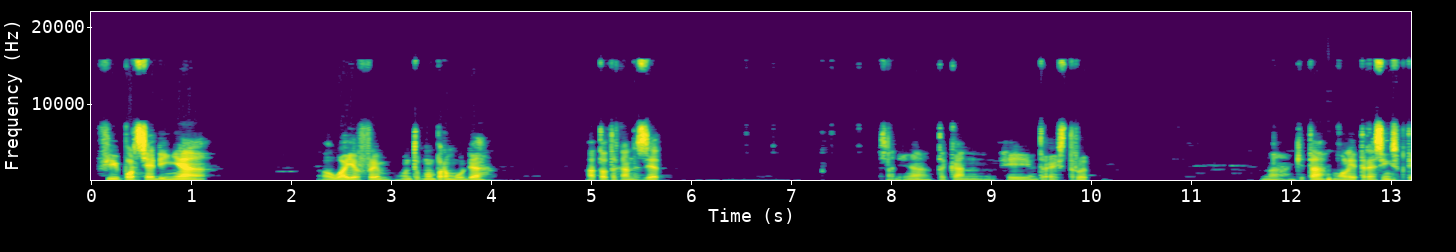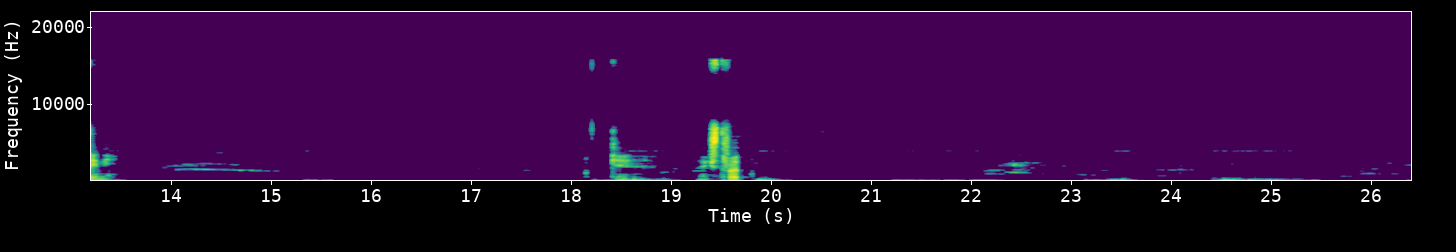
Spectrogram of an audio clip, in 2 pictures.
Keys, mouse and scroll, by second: 2.0-4.4 drag, 5.6-9.1 middle drag, 8.8 e, 10.6-14.0 drag, 10.9 e, 16.3-18.2 drag, 17.9 e, 19.0-20.0 drag, 19.3 e, 20.8 e, 22.2 click, 22.9 e, 23.9 e, 25.9 e.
